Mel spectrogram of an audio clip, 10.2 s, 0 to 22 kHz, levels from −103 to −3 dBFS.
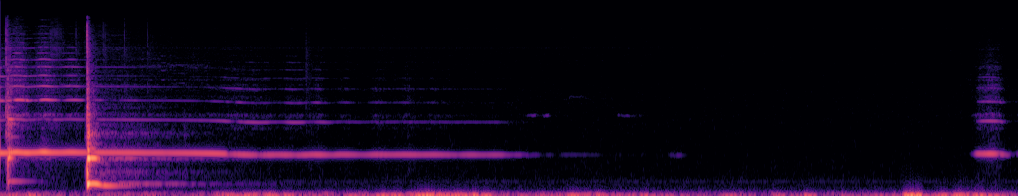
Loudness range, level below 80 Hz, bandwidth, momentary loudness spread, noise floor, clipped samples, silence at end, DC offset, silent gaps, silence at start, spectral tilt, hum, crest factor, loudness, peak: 27 LU; -52 dBFS; 14 kHz; 29 LU; -62 dBFS; under 0.1%; 0 s; under 0.1%; none; 0 s; -5.5 dB/octave; none; 30 dB; -34 LUFS; -8 dBFS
